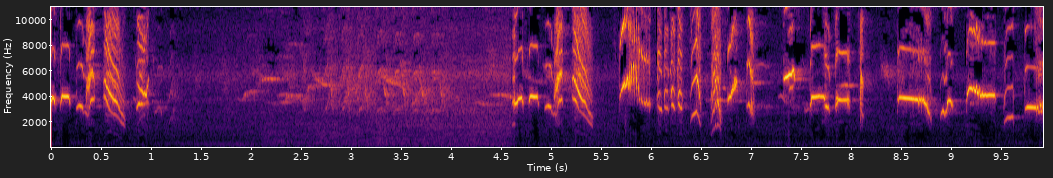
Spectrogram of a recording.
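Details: Oriental magpie-robin kept as a decoy bird, fired up and singing fiercely: a first burst of sharp whistled and chattering notes, a quiet gap, then a dense run of high, clipped whistles and rapid trills, loud and close.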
